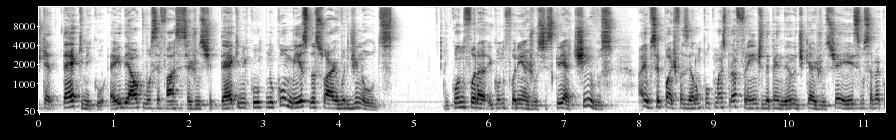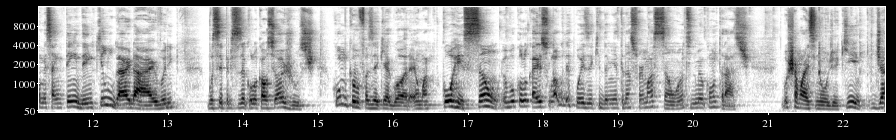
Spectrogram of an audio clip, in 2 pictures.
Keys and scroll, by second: 18.3 alt+s, 21.8 alt+s, 22.2-22.5 typing.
